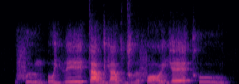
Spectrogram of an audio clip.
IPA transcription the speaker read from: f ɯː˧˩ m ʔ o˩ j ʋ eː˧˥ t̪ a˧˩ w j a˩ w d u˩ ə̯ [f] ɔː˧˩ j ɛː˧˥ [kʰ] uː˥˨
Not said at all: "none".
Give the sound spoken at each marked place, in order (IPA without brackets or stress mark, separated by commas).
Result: f, kʰ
